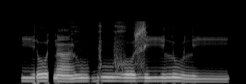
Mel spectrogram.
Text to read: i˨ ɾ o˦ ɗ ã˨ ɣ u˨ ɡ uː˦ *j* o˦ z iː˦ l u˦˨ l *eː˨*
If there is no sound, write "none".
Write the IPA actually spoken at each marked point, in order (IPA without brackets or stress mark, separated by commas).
ɣ, iː˨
